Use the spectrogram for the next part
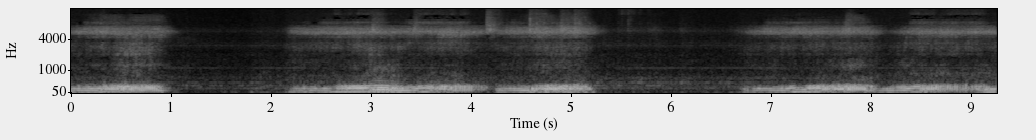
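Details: Loud, rattling snores on each in-breath with quieter out-breaths, about seven breaths a minute; heavy snoring.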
